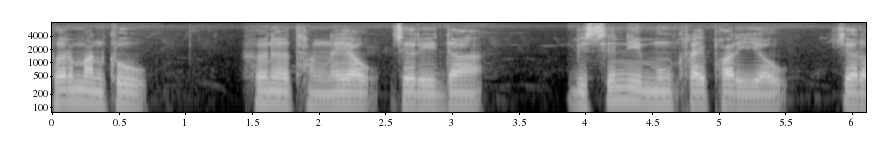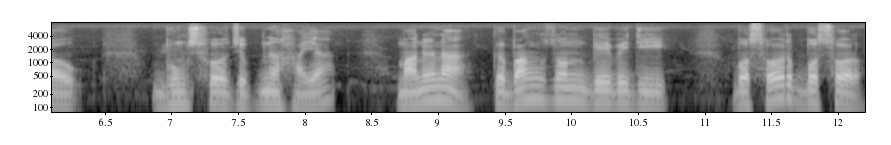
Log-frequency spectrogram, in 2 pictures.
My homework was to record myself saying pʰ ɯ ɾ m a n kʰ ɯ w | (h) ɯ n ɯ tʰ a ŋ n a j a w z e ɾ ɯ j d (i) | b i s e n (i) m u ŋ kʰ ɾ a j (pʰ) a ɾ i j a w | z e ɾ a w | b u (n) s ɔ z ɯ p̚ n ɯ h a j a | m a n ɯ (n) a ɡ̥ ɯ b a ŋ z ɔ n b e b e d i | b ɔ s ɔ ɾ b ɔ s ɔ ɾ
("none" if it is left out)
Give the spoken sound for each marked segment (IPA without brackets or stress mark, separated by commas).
h, a, i, pʰ, ŋ, n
